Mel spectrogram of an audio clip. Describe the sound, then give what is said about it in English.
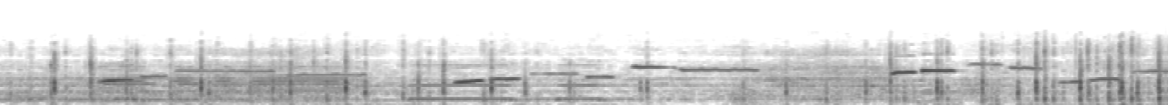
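A man whistles a wandering, lilting tune with sliding notes, clear, while sharp footstep-like taps and clicks sound steadily underneath as he walks along a street late at night. “It was on my day off and sort of late at night, and I was just walking along the street, not going anywhere in particular or even thinking anything much, just sort of whistling to myself and walking along the street.”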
